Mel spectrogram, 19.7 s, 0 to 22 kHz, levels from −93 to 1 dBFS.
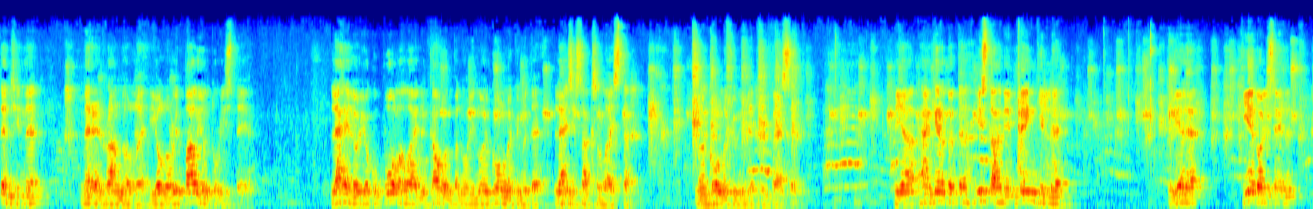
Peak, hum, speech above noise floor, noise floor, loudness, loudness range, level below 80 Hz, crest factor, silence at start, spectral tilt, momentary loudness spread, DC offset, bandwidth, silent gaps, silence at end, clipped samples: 0 dBFS; none; 27 dB; -45 dBFS; -18 LUFS; 4 LU; -56 dBFS; 18 dB; 0 s; -3 dB/octave; 14 LU; under 0.1%; 15.5 kHz; none; 0 s; under 0.1%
